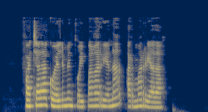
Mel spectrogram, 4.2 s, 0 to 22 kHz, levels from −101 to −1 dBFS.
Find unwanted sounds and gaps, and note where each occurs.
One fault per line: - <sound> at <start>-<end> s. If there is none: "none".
none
